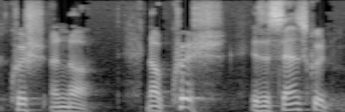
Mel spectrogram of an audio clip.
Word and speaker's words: Kṛṣṇa: It's the name of two syllables, Kṛṣṇa.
